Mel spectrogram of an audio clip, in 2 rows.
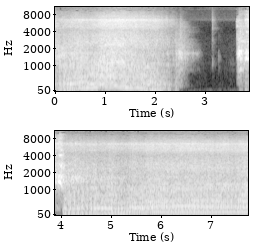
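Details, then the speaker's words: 2005 Kawasaki Ninja 250 twin after rebuild and timing reassembly: fires up after a brief stall and runs with an even, steady beat, no misses, both cylinders now firing properly. "So much smoother now. Awesome. It sounds like both cylinders are now firing properly."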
